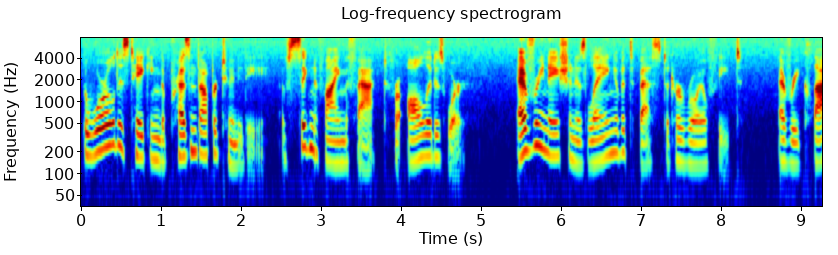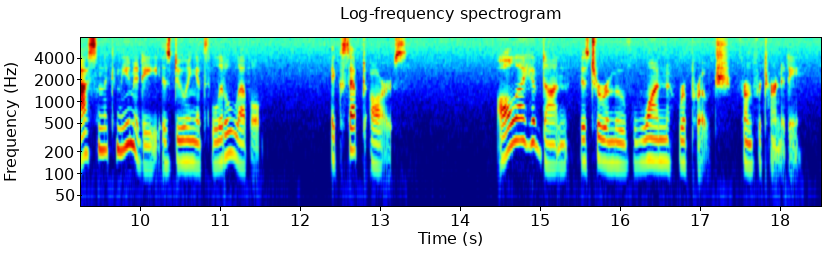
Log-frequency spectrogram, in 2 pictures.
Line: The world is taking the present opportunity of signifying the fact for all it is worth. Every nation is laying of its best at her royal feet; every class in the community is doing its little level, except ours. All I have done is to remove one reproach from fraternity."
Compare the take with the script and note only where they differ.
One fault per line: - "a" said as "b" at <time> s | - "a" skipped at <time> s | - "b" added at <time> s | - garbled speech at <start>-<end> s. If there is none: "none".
none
